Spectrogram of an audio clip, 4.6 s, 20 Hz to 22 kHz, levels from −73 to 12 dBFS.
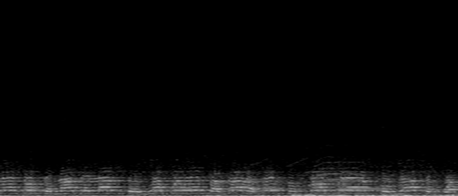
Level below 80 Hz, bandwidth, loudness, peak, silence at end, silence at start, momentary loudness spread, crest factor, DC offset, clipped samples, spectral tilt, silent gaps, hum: -24 dBFS; 4 kHz; -25 LUFS; -4 dBFS; 0 s; 0 s; 5 LU; 16 dB; under 0.1%; under 0.1%; -8.5 dB/octave; none; none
